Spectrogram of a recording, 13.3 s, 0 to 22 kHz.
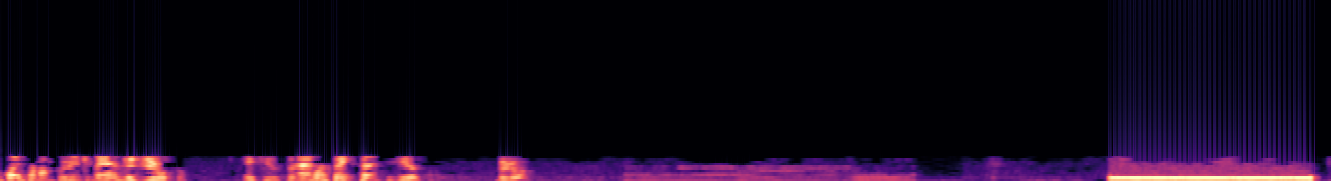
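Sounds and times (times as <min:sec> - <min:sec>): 
speech: 0:00.0 - 0:04.4, 0:05.0 - 0:05.4
continuous busy-style telephone tone: 0:11.1 - 0:13.2.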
